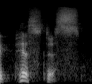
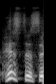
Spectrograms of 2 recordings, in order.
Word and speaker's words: pistis: It's literally pistis, all right? That's how this word is pronounced.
